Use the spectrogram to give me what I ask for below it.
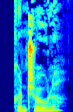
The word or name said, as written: controller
